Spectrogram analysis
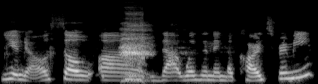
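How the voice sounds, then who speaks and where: A woman's voice: medium pitch, unhurried, fairly bright tone, husky, no room sound. A woman from Somaliland, an author and guest, talking earnestly and reflectively in an interview, with many fillers and restarts. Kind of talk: interview conversation.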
